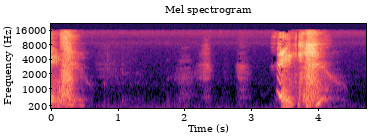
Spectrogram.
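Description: Two loud, explosive sneezes separated by quiet breathing and faint sounds; ordinary sneezing.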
